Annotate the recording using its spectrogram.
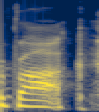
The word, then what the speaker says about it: Bach: Every every time we listen to like the classical station and they're like by Bach, I like always make fun of them for it, but it is technically the correct pronunciation.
